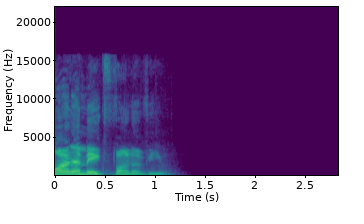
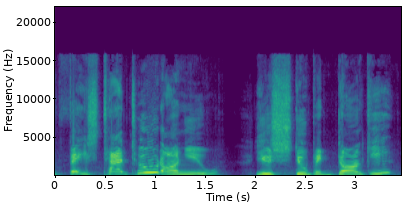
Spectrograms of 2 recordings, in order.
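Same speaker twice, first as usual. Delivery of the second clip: loud insult; 4 semitones higher, 6 dB louder than usual. Real, not acted. Insult climax.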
